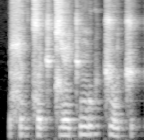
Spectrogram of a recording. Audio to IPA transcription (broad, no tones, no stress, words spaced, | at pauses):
ɬʏɡt͡sɔt͡ʃt͡ɕeːt͡ʃŋuɡ t͡ʃut͡ʃ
